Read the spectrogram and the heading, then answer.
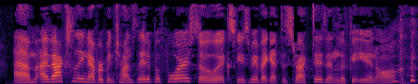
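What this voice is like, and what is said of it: Northern Irish accent. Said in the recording (Dutch): “I'm Northern Irish ... my accent is awful”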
